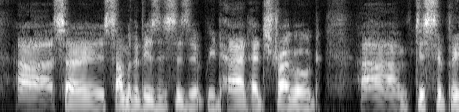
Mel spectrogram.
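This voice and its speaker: Speaking at a fairly quick pace in an Australian accent, a man holds a monotone, flat intonation at a fairly low pitch on a very clean recording with a silent background. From regional Australia. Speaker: business owner. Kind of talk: interview. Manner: halting.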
